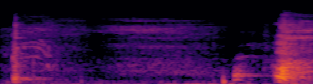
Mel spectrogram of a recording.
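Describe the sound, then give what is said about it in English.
A person coughs: a short cough, a pause, then a rough double cough at the end, the final burst the loudest. No one speaks. “I wish I had a cough button.”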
